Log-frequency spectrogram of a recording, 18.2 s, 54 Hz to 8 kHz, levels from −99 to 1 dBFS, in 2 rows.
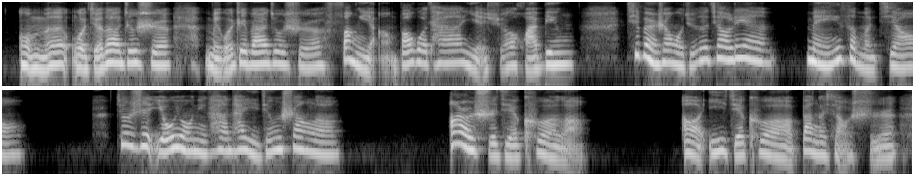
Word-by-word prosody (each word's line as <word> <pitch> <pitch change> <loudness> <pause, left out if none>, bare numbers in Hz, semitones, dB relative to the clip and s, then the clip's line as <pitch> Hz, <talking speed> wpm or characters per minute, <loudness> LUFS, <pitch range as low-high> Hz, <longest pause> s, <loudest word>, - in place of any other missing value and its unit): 我 195 -2 +4
们 165 +6 +3
我 170 -2 +3
觉 155 0 +2
得 220 0 +6
就 220 +1 +2
是 195 -2 +2 0.3
美 145 -5 +1
国 140 +5 +1
这 215 +2 +2
边 200 0 +3
儿 210 - +4
就 205 -1 -1
是 180 -1 -3
放 245 -6 +1
养， 145 -3 -5
包 200 +2 +2
括 225 -2 0
她 215 +2 -3
也 170 -10 -2
学 150 +2 -9
了 185 +2 -2
滑 150 -5 0
冰， 200 +3 +1 0.5
基 345 - -1
本 290 -9 +5
上 220 +1 +1
我 195 - +1
觉 180 +1 -6
得 255 +2 +1
教 275 +1 +2
练 260 -5 +2 0.3
没 235 -2 +4
怎 265 -3 0
么 155 -4 -3
教， 175 +1 -5 0.9
就 315 -1 -2
是 285 0 +1
游 215 +4 +3
泳 230 -5 +3
你 200 -2 -1
看 220 +3 -3
她 235 +2 0
已 200 -7 0
经 200 +8 -1
上 240 -3 0
了 180 -2 -4 1.1
20 235 - +3
节 155 -2 -3
课 170 -1 -3
了。 135 - -6 0.9
呃， - - 0
1 205 +3 -2
节 170 -3 -1
课 170 -5 -3
半 220 -3 0
个 175 - -3
小 160 - -7
时， 140 +5 -6
200 Hz, 190 characters per minute, -23 LUFS, 170-225 Hz, 1.1 s, 得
